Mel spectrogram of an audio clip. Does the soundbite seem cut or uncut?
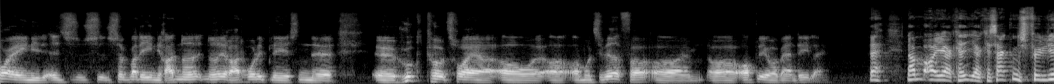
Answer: uncut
